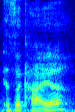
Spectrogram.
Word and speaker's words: izakaya: Would you be like more of the izakaya?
